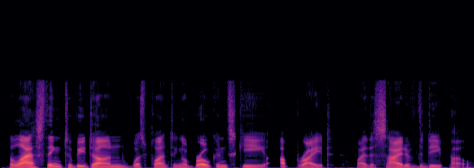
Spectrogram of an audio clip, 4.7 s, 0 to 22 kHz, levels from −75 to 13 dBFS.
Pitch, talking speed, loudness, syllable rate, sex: 100 Hz, 230 wpm, -24 LUFS, 5.2 syllables/s, male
